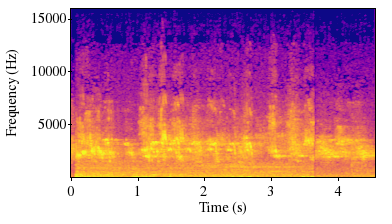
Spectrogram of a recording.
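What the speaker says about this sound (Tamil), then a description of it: "எவ்வளோ குருவி பாருங்க." Many sparrows chirping together outdoors, a busy, overlapping chatter of sharp calls that continues throughout.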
